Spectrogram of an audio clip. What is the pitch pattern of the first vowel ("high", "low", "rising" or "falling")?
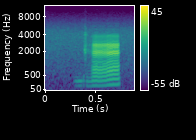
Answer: rising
